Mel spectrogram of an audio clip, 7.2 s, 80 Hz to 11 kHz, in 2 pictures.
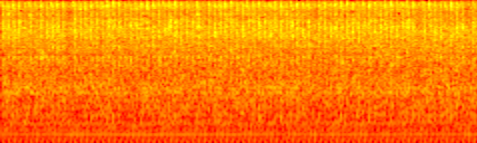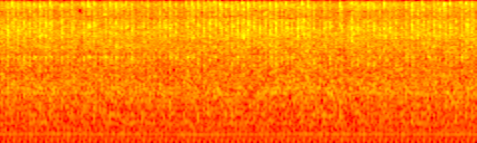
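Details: Troy-Bilt TB110 push mower after a carburetor clean, running on good gas with no fuel obstructions: a steady, even putter at constant speed with no sputtering or surging. It runs healthy.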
